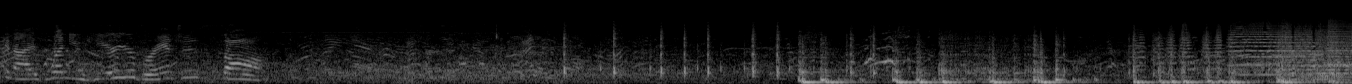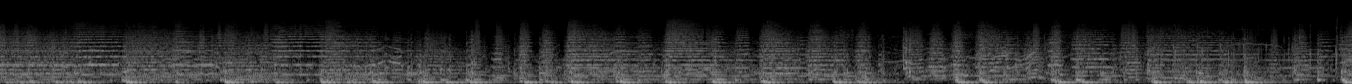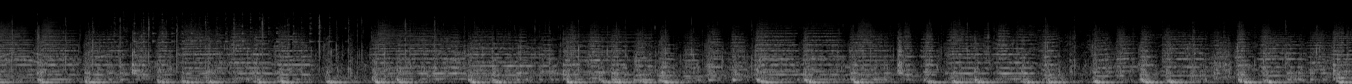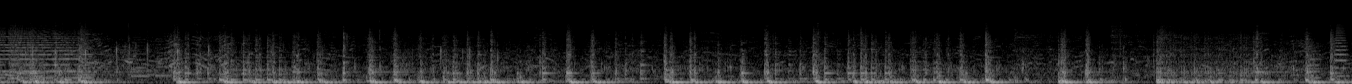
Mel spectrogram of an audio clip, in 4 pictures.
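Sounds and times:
marching band playing: 0:06.0 - 0:54.0
brass and woodwinds: 0:11.3 - 0:43.8, 0:51.6 - 0:54.0.

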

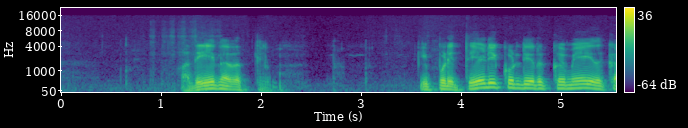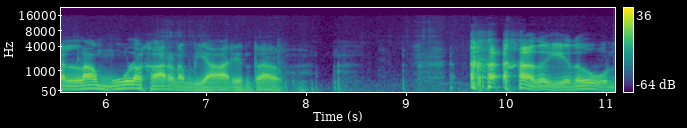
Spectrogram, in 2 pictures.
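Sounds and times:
man speaking: 0:01.2 - 0:02.3, 0:03.6 - 0:08.2, 0:10.1 - 0:11.0.

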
